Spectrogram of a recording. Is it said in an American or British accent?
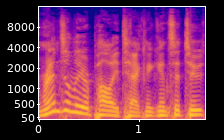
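American. It is said in a plain American accent.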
